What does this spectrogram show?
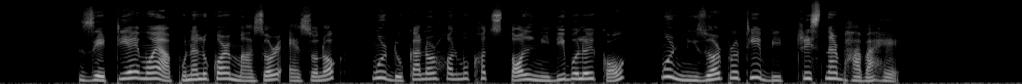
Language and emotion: Assamese, disgusted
